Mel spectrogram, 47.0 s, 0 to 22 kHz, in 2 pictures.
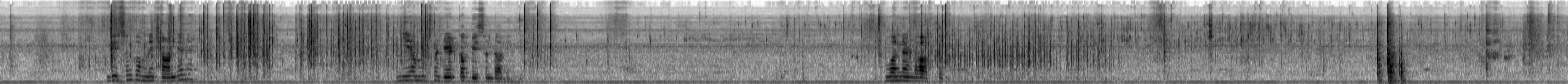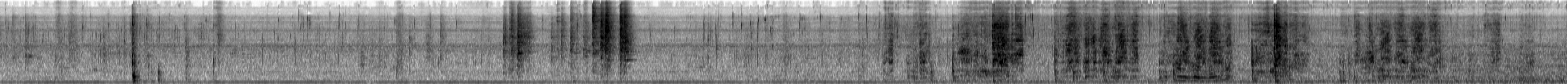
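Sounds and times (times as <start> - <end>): steady low hum: 0.0 - 20.6, 21.2 - 47.0
utensil scraping pan: 36.7 - 46.7.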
